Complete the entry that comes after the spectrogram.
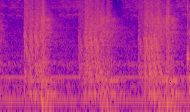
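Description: Robots in the Gladiabots strategy game trade fire, rapid bursts of small synthetic gun shots in several volleys over a low steady backing hum, moderately quiet.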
